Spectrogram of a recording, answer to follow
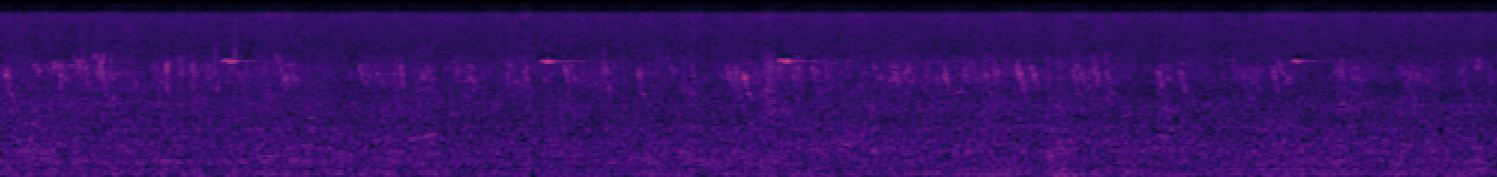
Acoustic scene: residential area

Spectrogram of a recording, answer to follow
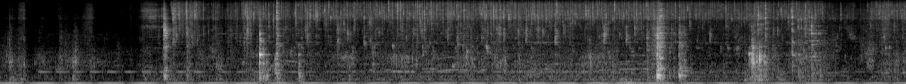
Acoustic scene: kitchen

